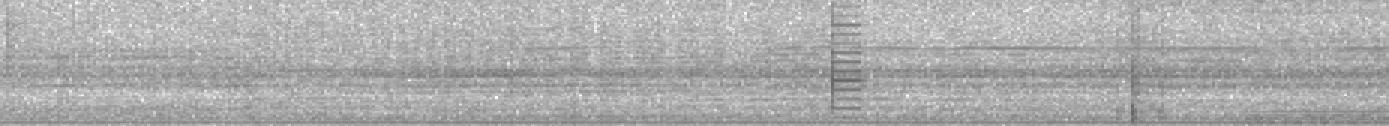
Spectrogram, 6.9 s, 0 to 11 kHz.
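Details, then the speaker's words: Olivetti M24SP 10MHz 8086 computer recovered from trash, booting MS-DOS 3.2 floppy with Western Digital controller card: hard disk spins up with steady high whine, then sharp head-seek clicks; slow to come ready, possibly a marginal drive. "I can hear the hard disk is spinning"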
